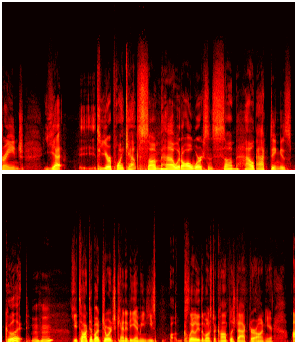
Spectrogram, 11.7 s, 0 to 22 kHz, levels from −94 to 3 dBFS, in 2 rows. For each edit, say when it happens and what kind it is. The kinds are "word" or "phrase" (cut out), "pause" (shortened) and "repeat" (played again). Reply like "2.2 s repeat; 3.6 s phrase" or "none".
1.9 s word; 2.7 s word; 5.1 s word; 5.9 s word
